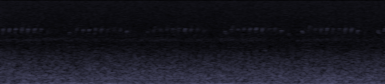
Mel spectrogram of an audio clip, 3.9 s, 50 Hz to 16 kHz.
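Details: American Woodcock (Scolopax minor) display twitter at sunset, about 9 p.m. in May 2022, in Jack Pine habitat near Johnston Harbour, Bruce Peninsula: high, thin twittering in quick repeated bursts, faint behind heavy low wind rumble.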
